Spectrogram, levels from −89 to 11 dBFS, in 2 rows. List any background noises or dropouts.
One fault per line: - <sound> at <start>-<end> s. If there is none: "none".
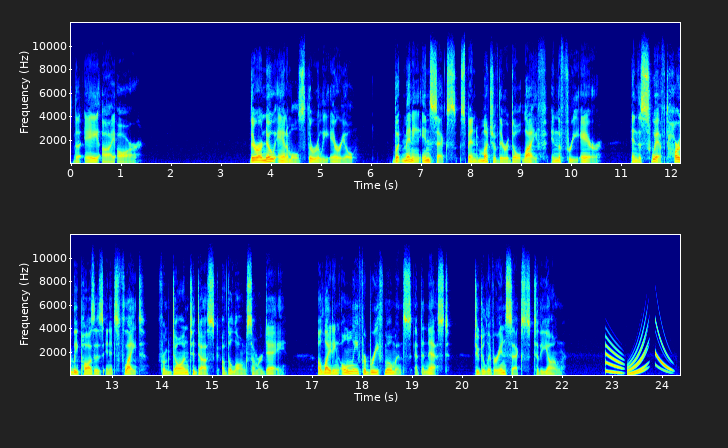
- chirp at 22.9-24.3 s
